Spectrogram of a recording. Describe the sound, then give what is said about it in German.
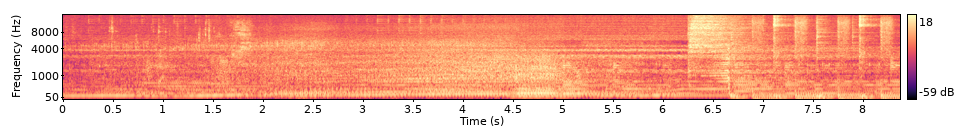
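A car engine runs loud, its pitch climbing as it accelerates away as the driver sets off toward Reno, then the sound shifts abruptly to a rougher, noisier texture near the end. “Ich fahr schon mal los.”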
